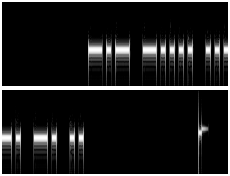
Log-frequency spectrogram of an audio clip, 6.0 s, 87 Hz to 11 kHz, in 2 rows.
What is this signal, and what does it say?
Morse code, heard as a keyed tone, about 21 wpm, 700 Hz. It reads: K6FNI
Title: USA Call Signs - 5 Characters - 2x Character Spacing - 20wpm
